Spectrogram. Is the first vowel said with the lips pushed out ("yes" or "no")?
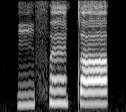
no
